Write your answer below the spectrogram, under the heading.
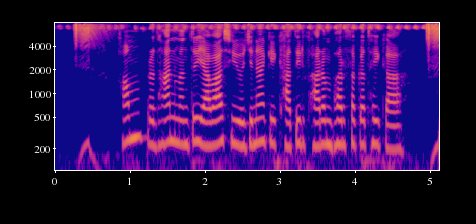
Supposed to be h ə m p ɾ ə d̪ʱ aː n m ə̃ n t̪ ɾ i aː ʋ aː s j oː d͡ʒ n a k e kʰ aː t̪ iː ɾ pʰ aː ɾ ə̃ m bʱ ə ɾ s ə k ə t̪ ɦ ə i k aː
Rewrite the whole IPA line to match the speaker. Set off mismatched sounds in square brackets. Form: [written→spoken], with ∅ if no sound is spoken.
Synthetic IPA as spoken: h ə m p ɾ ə d̪ʱ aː n m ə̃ n t̪ ɾ i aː ʋ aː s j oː d͡ʒ n a k e kʰ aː t̪ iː ɾ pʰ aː ɾ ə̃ m bʱ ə ɾ s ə k ə t̪ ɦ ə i k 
